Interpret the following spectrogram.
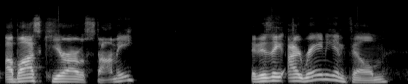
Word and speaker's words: Abbas Kiarostami: I remember to pronounce the filmmaker's name correctly. Abbas Kiarostami.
